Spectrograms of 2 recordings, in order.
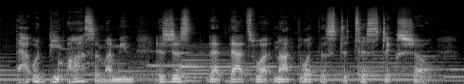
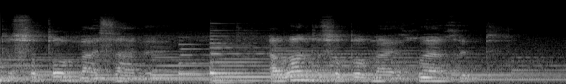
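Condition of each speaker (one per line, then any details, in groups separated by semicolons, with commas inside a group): No condition
Oral cancer; survivor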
